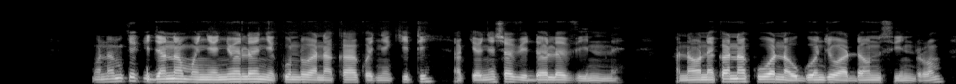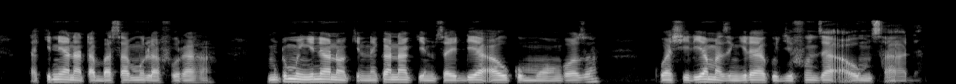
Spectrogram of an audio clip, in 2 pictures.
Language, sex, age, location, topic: Swahili, male, 25-35, Nairobi, education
